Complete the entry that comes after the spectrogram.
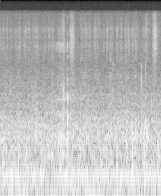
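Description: Soft, continuous scratching of writing on a board, faint and steady against a low background hum, with a few slightly sharper strokes.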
